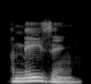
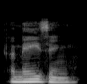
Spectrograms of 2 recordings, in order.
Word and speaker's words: amazing: Amazing. Once again, the stressed syllable is the second one. Amazing.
